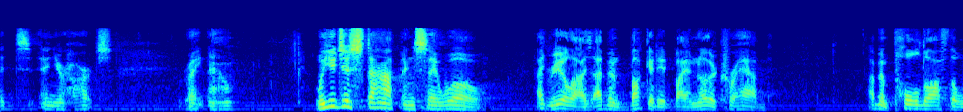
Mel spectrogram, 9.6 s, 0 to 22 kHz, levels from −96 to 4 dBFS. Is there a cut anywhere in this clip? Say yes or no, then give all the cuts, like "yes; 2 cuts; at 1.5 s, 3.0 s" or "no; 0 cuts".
yes; 3 cuts; at 3.0 s, 4.1 s, 5.4 s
